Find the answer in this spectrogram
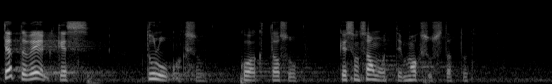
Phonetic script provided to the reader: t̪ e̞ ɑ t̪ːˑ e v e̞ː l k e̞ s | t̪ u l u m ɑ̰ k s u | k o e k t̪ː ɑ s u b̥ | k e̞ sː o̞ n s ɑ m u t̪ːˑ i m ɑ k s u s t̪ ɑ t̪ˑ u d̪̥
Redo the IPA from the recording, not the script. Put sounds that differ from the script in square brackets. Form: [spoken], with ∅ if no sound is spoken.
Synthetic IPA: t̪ e̞ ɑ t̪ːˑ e v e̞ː l k e̞ s | t̪ u l u m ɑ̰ k s u | k o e k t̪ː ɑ s u b̥ | k e̞ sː o̞ n s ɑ m u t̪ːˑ i m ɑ k s u s t̪ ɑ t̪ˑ u d̪̥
